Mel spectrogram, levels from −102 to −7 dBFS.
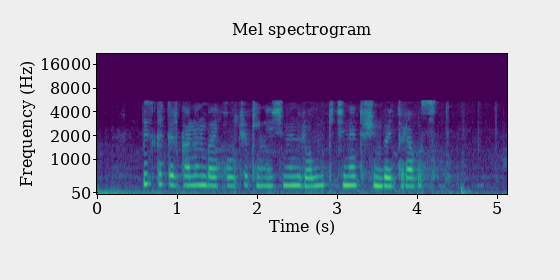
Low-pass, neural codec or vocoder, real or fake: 5.4 kHz; codec, 16 kHz in and 24 kHz out, 1.1 kbps, FireRedTTS-2 codec; fake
